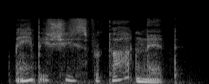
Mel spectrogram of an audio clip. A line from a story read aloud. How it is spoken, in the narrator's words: Maddie said in a tremulous whisper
